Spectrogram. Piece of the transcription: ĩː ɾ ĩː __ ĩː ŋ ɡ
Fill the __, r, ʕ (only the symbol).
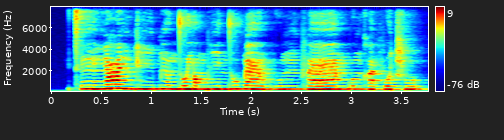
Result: ʕ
